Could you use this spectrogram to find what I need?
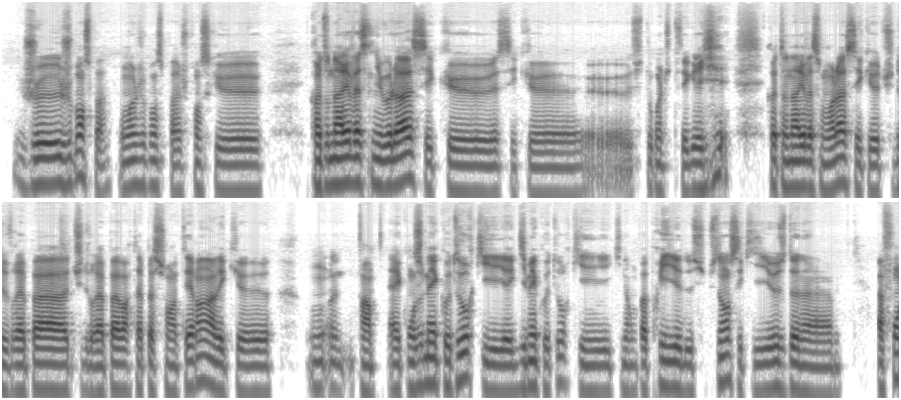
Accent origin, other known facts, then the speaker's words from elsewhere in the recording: France; je suis français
